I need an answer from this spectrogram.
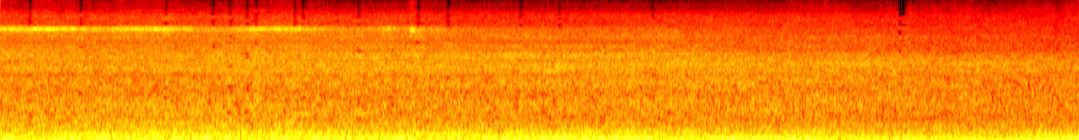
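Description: Electric commuter train running on the line beside the museum: a steady low rumble, with a thin high squeal from the wheels for about the first two seconds.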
